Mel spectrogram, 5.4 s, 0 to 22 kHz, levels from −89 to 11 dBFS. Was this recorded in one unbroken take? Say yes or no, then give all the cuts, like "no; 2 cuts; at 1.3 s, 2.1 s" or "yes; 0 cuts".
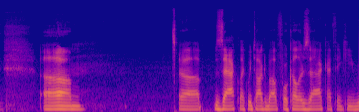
yes; 0 cuts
